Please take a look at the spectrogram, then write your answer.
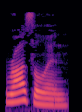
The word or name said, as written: rozalin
